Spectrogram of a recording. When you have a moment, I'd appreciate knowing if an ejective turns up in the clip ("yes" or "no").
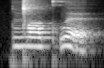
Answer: yes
